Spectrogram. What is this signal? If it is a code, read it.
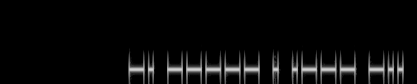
Morse code, heard as a keyed tone, about 25 wpm, 700 Hz. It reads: N0EJD
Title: USA Call Signs Repeated 2x 25wpm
